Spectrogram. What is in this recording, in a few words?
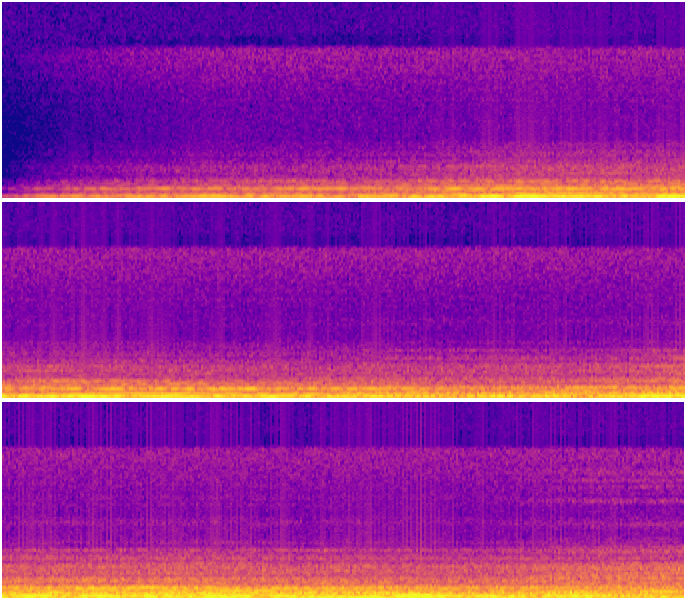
Slow Stinger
